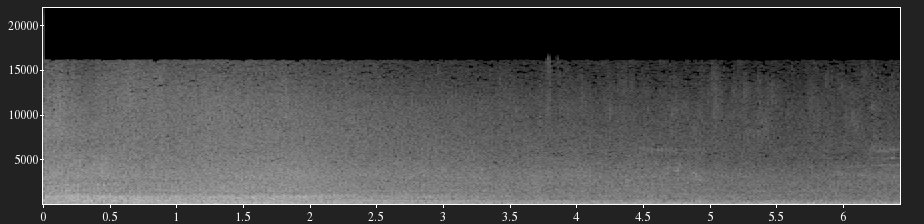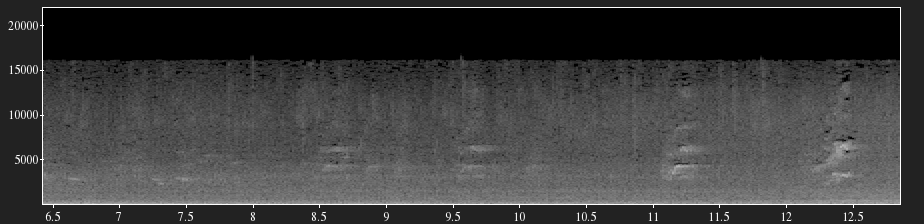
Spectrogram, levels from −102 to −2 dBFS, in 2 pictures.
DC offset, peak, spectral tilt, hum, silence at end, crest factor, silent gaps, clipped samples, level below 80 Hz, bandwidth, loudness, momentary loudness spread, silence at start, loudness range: under 0.1%; -16 dBFS; -3.5 dB/octave; none; 0 s; 18 dB; none; under 0.1%; -46 dBFS; 16.5 kHz; -35 LUFS; 13 LU; 0 s; 11 LU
